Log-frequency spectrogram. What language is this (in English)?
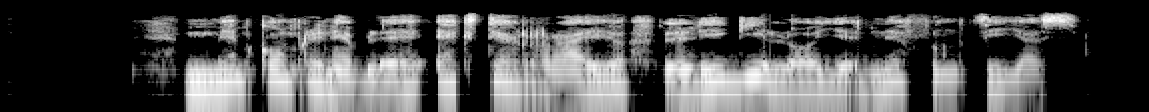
Esperanto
